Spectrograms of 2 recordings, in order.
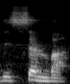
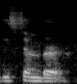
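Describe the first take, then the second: First: The final -er sound is clipped short. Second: The final -er sound is drawn out. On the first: "la pronunciación que yo les hago es la británica, donde el sonido ER final lo acortan" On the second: "Pero los americanos lo exageran"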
